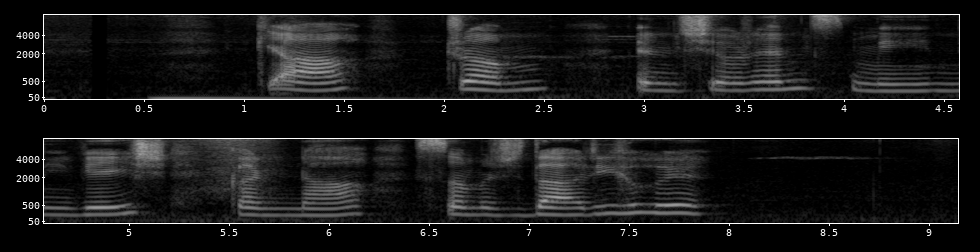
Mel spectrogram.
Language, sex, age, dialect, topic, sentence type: Hindi, female, 31-35, Marwari Dhudhari, banking, question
